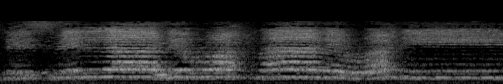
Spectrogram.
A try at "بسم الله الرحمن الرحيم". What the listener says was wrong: نون کی جو زیر اس کو اور باری کریں.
